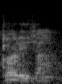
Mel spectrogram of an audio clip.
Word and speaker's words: Godejohn: and what is your last name it's gordy john and how do you spell that it's j-o-d-e-j-o-h-n okay e-j-o-h-n and you said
